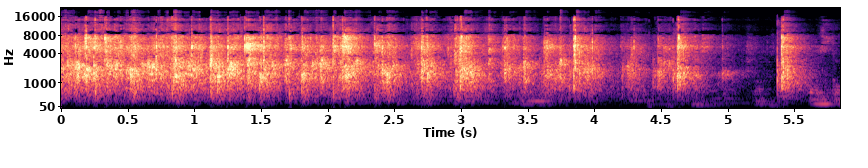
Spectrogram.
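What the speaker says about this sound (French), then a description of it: "nous voulons encore applaudir et accueillir encore une fois tous les frères qui sont pour la première fois dans" A church congregation applauds together, a dense, steady wash of clapping that lasts throughout and swells briefly near the end, with faint voices underneath.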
